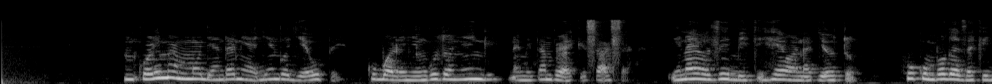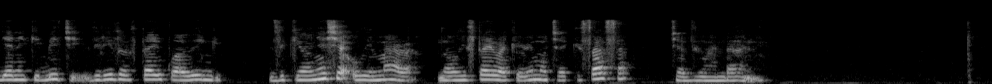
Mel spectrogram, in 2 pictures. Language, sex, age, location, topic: Swahili, female, 18-24, Dar es Salaam, agriculture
